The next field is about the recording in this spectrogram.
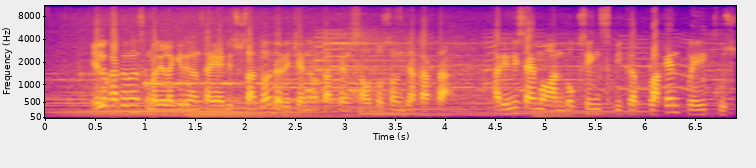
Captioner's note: foreign language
